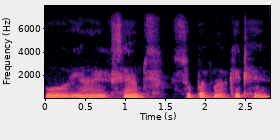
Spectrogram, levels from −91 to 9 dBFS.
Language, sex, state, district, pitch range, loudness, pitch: Hindi, male, Bihar, Jamui, 125-130 Hz, -21 LUFS, 130 Hz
